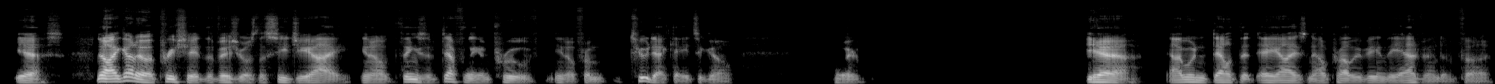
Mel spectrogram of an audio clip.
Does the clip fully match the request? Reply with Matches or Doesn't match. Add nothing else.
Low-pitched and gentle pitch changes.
Doesn't match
